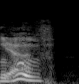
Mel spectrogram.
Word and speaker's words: Lwów: Back when Lwów, I know the W is pronounced in Polish like a V, right? Or something like that. But, when Lwów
